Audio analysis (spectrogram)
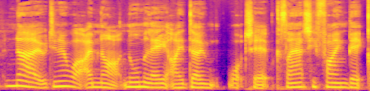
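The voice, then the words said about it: Bristolian English accent. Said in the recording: “Bristolian accent”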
